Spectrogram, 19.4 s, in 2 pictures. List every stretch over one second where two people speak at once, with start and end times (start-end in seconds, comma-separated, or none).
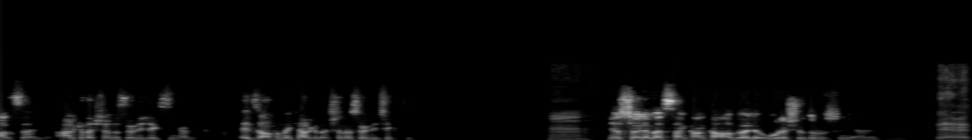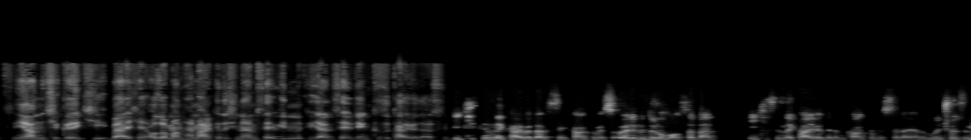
none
